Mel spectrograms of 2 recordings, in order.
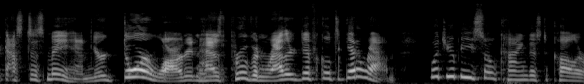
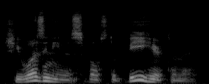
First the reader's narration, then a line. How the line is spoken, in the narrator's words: he muttered to himself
